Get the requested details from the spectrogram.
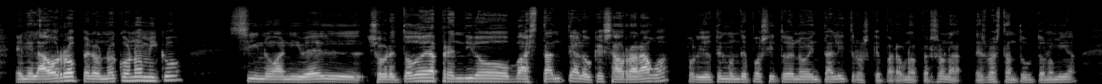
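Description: In a normal speaking voice, a man at medium pitch talks with ordinary pitch variation and hardly any pauses. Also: fairly quick pace. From northern Spain, Logroño. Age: 30s. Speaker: van lifer and writer. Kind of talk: interview. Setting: remote call.

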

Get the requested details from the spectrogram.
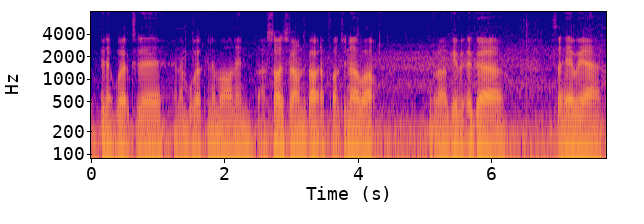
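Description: A man talks at a fairly quick pace in a fairly low, flat monotone, with noticeable background noise and a dry sound that has no echo. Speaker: camping vlogger. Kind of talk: casual vlog chat. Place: tent. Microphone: phone near.

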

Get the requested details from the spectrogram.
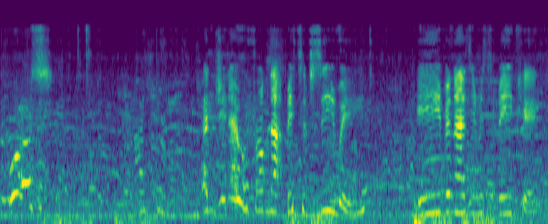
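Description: A woman talks at a very slow pace while crowd noise carries in the background. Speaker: storyteller. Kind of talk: live folk tale storytelling. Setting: outdoors. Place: tent. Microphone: camera far.

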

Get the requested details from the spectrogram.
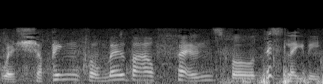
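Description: Moderate-paced speech from a man, noticeable background noise around it. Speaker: vlogger. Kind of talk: casual vlog chat.

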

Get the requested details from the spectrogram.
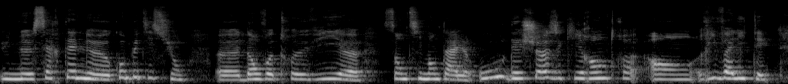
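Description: A woman speaks at a very slow pace over a quiet background. Her voice is high with ordinary pitch variation. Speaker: card reader. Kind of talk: tarot reading commentary.

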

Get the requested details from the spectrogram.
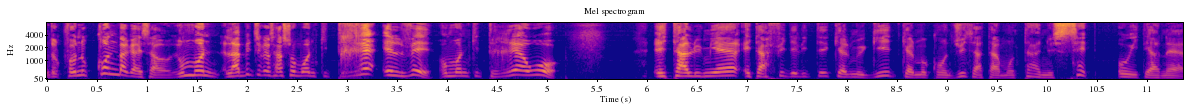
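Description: Using a Haitian accent, a man speaks high in pitch with very wide swings, in a dry sound with no echo against a quiet background. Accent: Haitian Creole-accented French. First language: Haitian Creole (speaking French). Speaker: Bible teacher, TV show host; Bible teacher, TV host. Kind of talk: biblical teaching broadcast; sermon-style Bible teaching. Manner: halting, repetitive. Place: studio. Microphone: studio mic.

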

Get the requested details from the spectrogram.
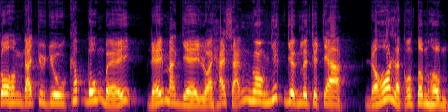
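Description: With lively intonation and a high pitch, a man speaks at a moderate pace on a very clean recording with a silent background. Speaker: voice actor playing characters. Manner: animated, theatrical, shifting into royal and princely character voices.

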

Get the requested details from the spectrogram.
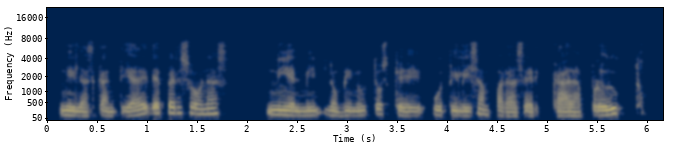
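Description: A man's medium-pitched, dark, mellow voice at a moderate pace, with a dry, close sound with no echo and a quiet background. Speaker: university tutor. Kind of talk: online class tutorial.

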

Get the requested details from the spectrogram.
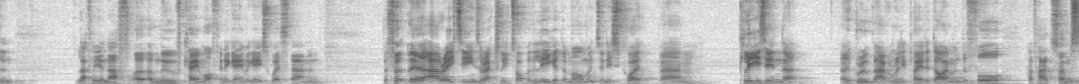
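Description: Fairly even intonation from a man at a fairly quick pace. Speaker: football coach presenter. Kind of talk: lecture. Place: classroom. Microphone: podium.

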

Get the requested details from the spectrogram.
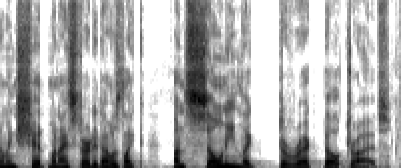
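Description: A man with an American accent talks at a very fast pace in a fairly low pitch. His pitch varies in an ordinary way, and the background is quiet. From Montana, US. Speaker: DJ; guest. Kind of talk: casual chat. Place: studio. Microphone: studio mic.

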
